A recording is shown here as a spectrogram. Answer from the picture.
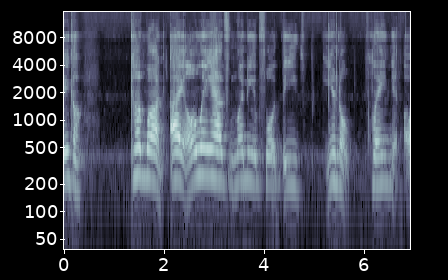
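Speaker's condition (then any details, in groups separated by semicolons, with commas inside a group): Cerebral palsy; present from birth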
